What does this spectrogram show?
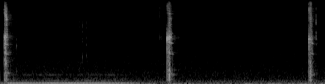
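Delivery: "t" popped hard with a glottal release, no puff of air; ejective t. Shown as a demonstration. Teacher demonstrating the ejective "t" of the letter Tet. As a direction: click out each "t" short and tight. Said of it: "an ejective T sound".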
